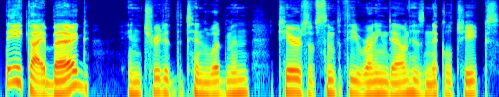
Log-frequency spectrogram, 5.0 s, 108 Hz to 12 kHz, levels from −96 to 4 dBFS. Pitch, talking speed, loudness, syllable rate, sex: 125 Hz, 180 wpm, -21 LUFS, 5.1 syllables/s, male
